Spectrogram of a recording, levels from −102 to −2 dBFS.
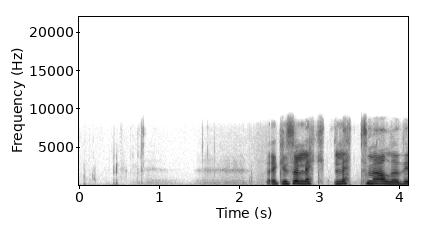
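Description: No technical faults are audible.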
